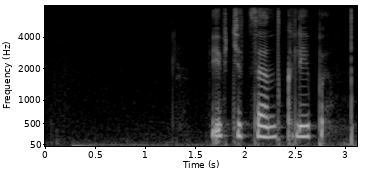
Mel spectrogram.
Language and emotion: Russian, neutral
